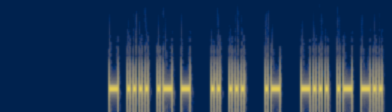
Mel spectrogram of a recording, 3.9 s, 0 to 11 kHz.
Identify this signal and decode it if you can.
Morse code, heard as a keyed tone, about 40 wpm, 700 Hz. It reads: THAT IS A BAD
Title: Sentences from Top 700 Words 40wpm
